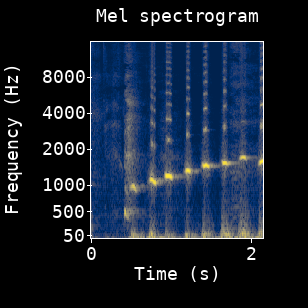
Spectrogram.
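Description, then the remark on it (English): A person whistles the Curb Your Enthusiasm TV theme tune, the pitch sliding gradually higher, with soft rhythmic low thumps pulsing underneath like a bouncy beat. “What the fuck are you whistling?”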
